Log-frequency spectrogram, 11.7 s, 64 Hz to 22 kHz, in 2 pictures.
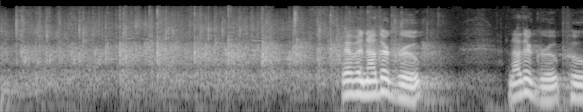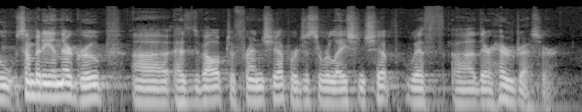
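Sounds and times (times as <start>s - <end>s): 
audience clapping in a church: 0.0s - 4.6s
speech: 3.4s - 4.4s, 5.1s - 11.4s.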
